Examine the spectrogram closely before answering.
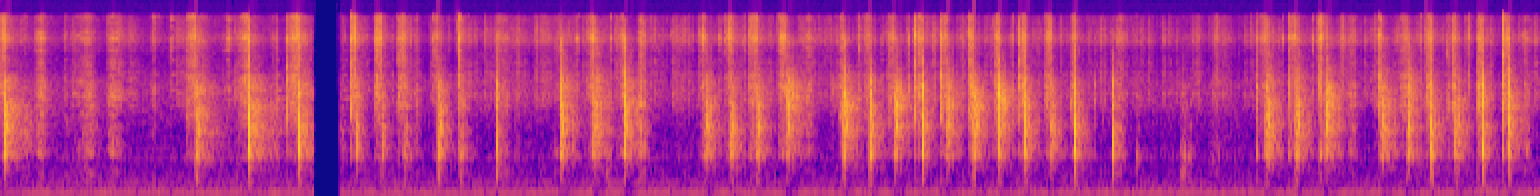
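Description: Knife slicing garlic cloves on a cutting board: quick runs of short chopping strokes, about five or six a second, in bursts with brief pauses.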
